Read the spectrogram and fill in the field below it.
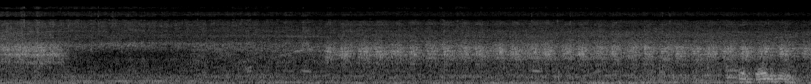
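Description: A small model train rattles and hums along its tracks.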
